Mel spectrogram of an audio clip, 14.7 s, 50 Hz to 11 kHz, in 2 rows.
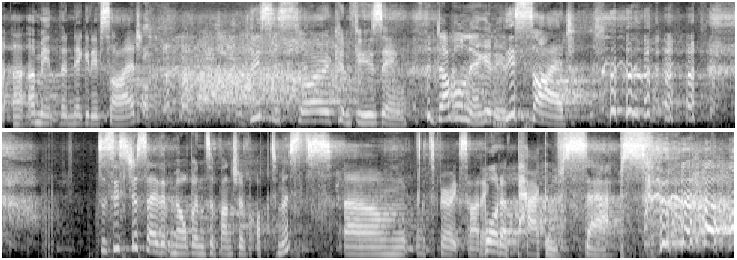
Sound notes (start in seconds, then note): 1.2 audience and panellists laughing; 6.9 laughs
